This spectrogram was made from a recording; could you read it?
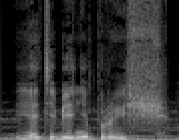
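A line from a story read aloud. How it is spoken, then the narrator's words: Sleepy, hulking creature. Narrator (Russian): сонно сказала грязная гора мяса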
